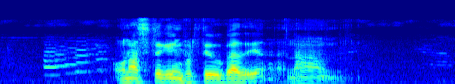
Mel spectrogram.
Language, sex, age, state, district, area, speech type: Santali, male, 45-60, West Bengal, Birbhum, rural, spontaneous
